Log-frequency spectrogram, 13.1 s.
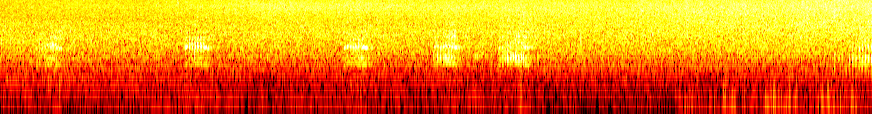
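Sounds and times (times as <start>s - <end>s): steady soft hiss: 0.0s - 13.0s
faint bird calls: 0.5s - 1.0s, 2.8s - 3.2s, 5.2s - 5.6s, 6.5s - 8.0s, 12.7s - 13.0s.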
